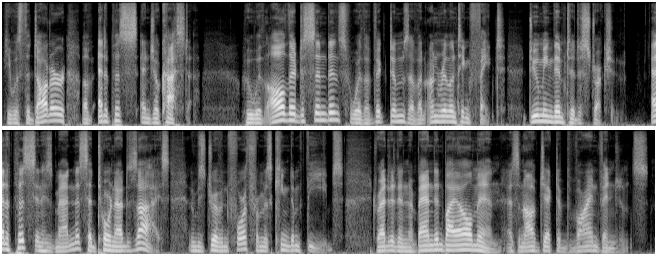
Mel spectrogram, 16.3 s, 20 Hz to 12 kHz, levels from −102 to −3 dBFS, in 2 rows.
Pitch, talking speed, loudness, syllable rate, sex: 120 Hz, 195 wpm, -21 LUFS, 6.0 syllables/s, male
